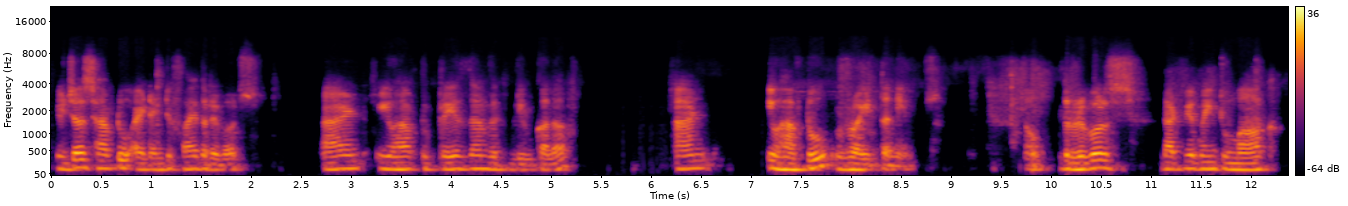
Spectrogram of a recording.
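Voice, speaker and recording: Slow-talking male teacher explaining a map. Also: medium pitch, steady tone, slight background noise. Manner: slow, stop-start explaining with fillers. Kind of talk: classroom map lesson. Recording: dull, slightly lo-fi audio.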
